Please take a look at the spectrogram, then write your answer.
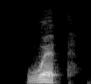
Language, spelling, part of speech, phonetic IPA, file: Polish, łeb, noun, [wɛp], Pl-łeb.ogg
